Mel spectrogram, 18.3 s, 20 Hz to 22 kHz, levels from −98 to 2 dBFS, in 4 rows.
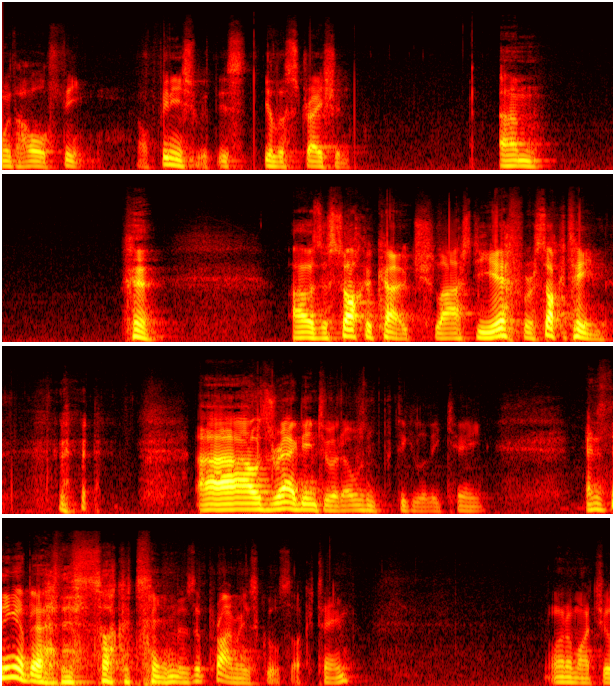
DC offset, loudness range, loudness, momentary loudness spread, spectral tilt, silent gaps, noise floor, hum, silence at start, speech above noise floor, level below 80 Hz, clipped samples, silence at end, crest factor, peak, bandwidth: under 0.1%; 13 LU; -21 LUFS; 23 LU; -7 dB/octave; none; -71 dBFS; none; 0 s; 49 dB; -58 dBFS; under 0.1%; 0 s; 24 dB; 0 dBFS; 11 kHz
